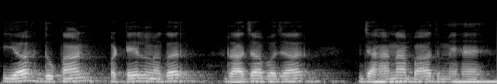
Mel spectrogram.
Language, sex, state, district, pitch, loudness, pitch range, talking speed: Hindi, male, Jharkhand, Ranchi, 135 Hz, -16 LUFS, 130-145 Hz, 110 wpm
